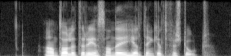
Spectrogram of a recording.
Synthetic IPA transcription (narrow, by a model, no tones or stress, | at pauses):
ant̪ʰɑːlət̪ɾeːsand̪əæɾɦeːlt̪ɛŋkəlt̪fœʂʈṵːʈ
